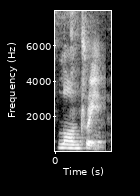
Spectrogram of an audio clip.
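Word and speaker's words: laundry: і той варіант Правильний Зверніть увагу на слово lond Ring тут у нас є буквосполучення a you і воно вимовляється саме як о londry washi Up або ваш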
